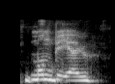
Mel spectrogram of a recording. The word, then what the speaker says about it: Monbiot: Monbiot.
